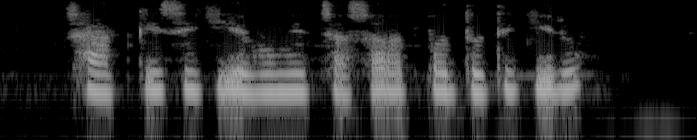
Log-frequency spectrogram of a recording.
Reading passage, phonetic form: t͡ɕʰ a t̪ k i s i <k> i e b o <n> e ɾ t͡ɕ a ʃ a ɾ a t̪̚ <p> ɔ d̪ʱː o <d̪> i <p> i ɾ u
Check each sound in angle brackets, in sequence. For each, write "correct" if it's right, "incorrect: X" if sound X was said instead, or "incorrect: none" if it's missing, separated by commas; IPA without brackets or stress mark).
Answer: correct, incorrect: ŋ, correct, incorrect: t̪, incorrect: k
